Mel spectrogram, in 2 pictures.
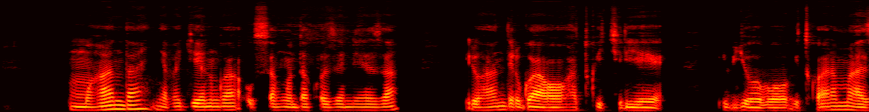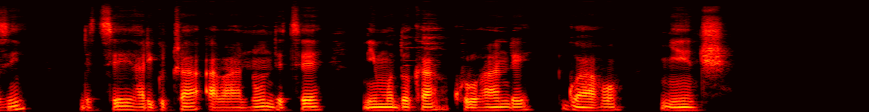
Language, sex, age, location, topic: Kinyarwanda, male, 25-35, Kigali, government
